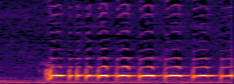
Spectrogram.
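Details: Caged local zebra dove from a group aviary, five days in and singing: a brisk, steady string of clear coo notes held at one pitch, repeated several times a second throughout, little else audible.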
